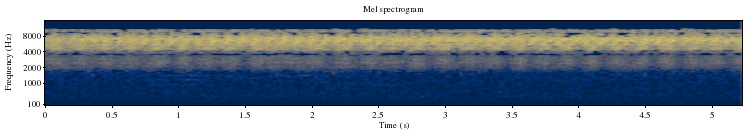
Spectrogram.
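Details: In Provence, France, summer cicadas sing as a massed, constant high-pitched drone with subtle quick throbbing and steady volume, nothing else audible.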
